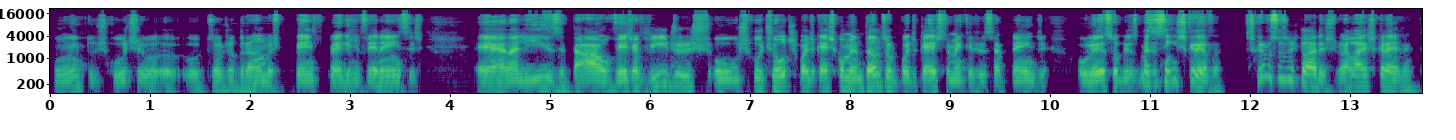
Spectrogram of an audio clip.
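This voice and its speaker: A man's voice: mid-range voice, expressive, moderate pace, a bit bright, no room sound. A man who writes audio dramas, giving earnest, encouraging advice in an interview and repeating his points.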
